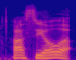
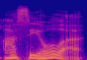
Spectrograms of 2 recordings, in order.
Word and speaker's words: Osceola: Is that how you say it? Osceola, Iowa? – Osceola. – Oh. – Look at that. – Butchered it. How do you say it? – You got owned. – Osceola.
